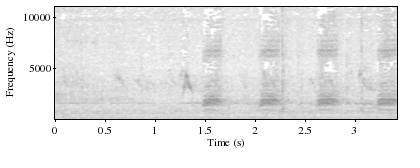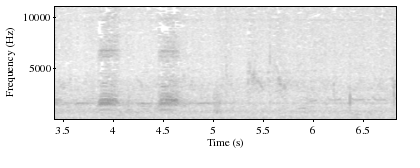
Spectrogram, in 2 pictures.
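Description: A bird giving six short, harsh calls in an even series, just under two a second, over a steady low background rumble.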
